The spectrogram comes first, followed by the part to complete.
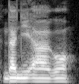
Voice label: "dazi áago", Apatani

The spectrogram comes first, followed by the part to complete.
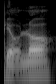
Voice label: "pyolo", Apatani

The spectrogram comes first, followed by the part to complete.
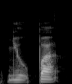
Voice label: "zupa", Apatani

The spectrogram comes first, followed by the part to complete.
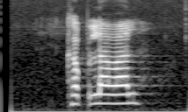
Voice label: ixil; doce

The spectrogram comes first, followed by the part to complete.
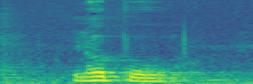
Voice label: Heart, Muyuw; Lae Unitech

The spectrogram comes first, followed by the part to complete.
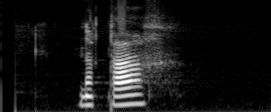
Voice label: tzutujil; cerca

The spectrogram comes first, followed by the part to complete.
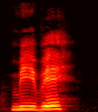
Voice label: "mibe", Apatani

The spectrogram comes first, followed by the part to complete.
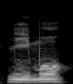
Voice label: "zimo", Apatani

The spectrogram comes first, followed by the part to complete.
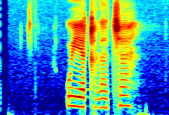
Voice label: poqomam; cerca

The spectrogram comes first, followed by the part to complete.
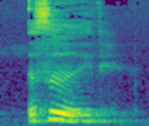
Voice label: "zed", Diaz Ordaz; sal

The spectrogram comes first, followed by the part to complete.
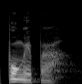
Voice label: "poqepa", Apatani

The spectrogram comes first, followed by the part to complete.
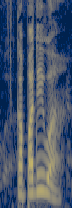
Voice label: "kapadiwa", Ansus; house lizard

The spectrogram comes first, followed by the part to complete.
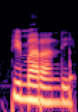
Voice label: "pimarandi", Wamesa

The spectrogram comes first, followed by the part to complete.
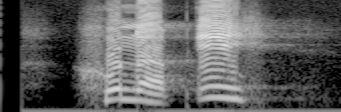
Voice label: "last year", Akateko

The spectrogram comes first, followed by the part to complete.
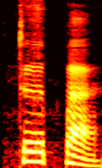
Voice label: "moon", Wamut

